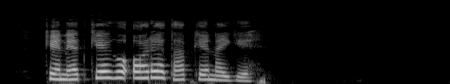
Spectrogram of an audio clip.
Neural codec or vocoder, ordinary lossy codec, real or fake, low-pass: none; MP3, 48 kbps; real; 10.8 kHz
